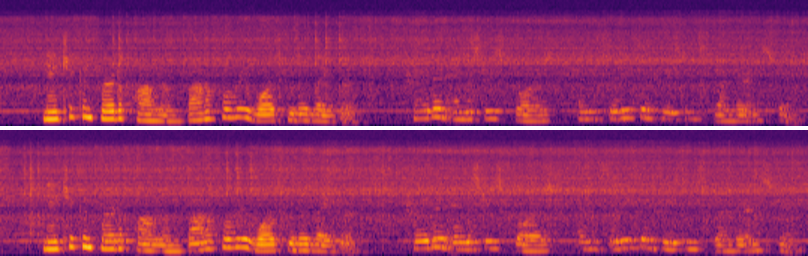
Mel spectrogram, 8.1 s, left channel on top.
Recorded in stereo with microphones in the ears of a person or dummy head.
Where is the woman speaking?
65° left (ahead or behind), 1.3 m; by 8.0 s 35° left (ahead or behind), 6.5 m.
